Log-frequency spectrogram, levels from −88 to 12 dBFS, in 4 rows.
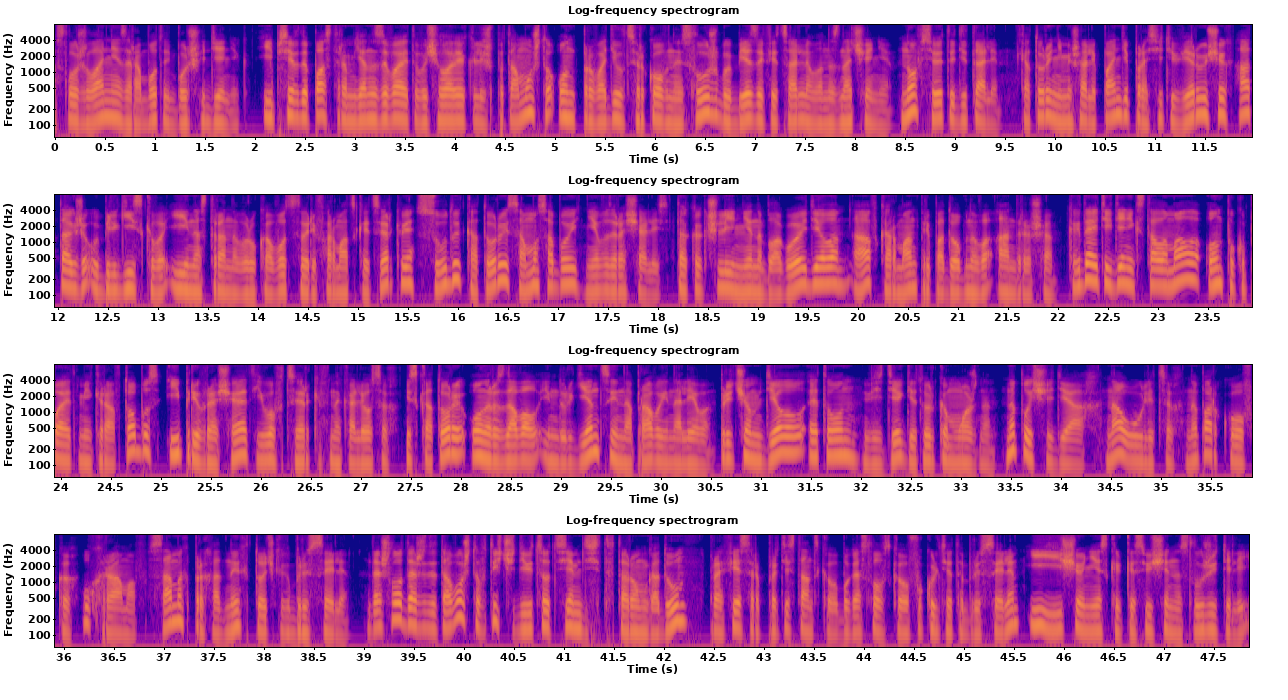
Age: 20-39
